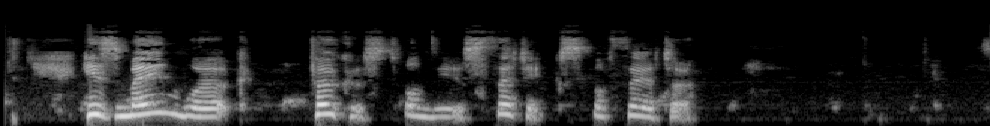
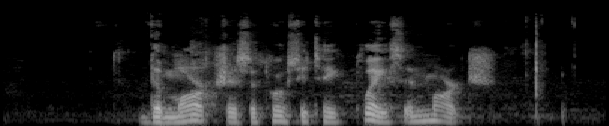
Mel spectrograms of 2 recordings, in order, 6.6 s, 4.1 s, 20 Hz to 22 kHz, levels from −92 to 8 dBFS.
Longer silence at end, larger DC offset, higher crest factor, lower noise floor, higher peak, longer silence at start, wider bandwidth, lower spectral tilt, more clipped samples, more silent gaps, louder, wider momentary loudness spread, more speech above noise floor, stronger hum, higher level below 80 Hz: first, 2 s vs 0.45 s; neither; about the same, 18 dB vs 22 dB; second, -68 dBFS vs -78 dBFS; first, 0 dBFS vs -12 dBFS; second, 0.25 s vs 0.95 s; second, 7.8 kHz vs 14.5 kHz; about the same, -4 dB/octave vs -5 dB/octave; neither; neither; first, -17 LUFS vs -32 LUFS; first, 17 LU vs 11 LU; first, 52 dB vs 46 dB; neither; first, -66 dBFS vs -72 dBFS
